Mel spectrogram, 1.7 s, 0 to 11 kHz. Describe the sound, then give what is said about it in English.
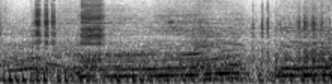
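Dirt bike engines, including a red Honda CR85 and a blue Yamaha YZ125, rev loudly as students twist the throttles, a dense roar with whining tones that climb in pitch and never let up. “Students are twisting throttles, popping wheelies with a knee on the seat, and riding with no hands.”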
